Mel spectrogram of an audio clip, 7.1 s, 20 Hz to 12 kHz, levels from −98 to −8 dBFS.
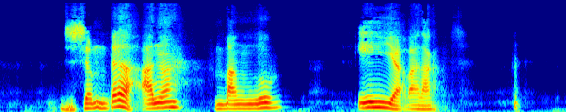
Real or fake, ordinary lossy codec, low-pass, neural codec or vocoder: fake; MP3, 48 kbps; 10.8 kHz; codec, 16 kHz in and 24 kHz out, 0.4 kbps, LongCat-Audio-Codec, four codebook decoder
